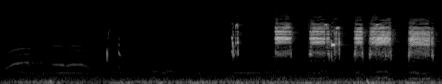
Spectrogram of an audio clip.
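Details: Captive black francolin giving a quick run of five loud harsh rasping notes after a quiet start with faint thin whistles from other birds.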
